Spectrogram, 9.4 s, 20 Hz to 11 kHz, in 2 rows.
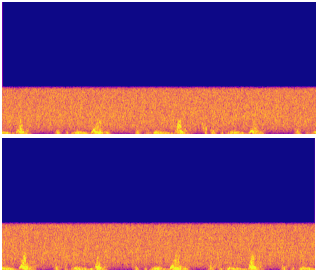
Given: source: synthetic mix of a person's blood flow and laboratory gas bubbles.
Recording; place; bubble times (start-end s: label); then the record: Doppler ultrasound of blood flow; precordium
2.99-3.11 s: bubbles
From the record:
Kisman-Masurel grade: 121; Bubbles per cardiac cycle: 1 to 2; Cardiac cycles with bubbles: 10 to 50%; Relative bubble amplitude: barely perceptible (0.100 to 0.250); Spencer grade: 2 (many but less than half of the cardiac periods contain bubble signals, singularly or in groups); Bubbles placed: only in the low amplitude regions of the cardiac cycle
